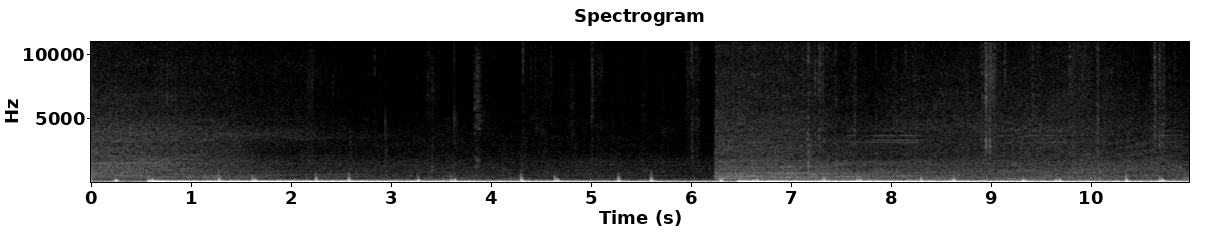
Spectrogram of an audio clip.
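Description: A deep, loud rumbling drone from a horror film's sound design, with a steady pulse of about two or three thuds a second like a heartbeat. It starts about half a second in, drops away for a moment about six seconds in, then comes back.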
